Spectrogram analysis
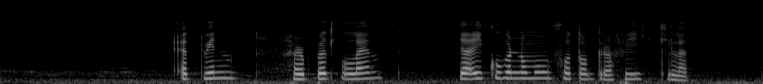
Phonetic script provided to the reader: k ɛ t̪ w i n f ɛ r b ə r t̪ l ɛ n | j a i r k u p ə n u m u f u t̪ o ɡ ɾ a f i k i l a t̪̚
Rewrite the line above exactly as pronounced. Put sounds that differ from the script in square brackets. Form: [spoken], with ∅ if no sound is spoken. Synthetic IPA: [ʔ] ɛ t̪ w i n [h] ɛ r b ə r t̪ l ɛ n | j a i [∅] k u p ə n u m u f [o] t̪ o ɡ ɾ a f i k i l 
